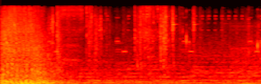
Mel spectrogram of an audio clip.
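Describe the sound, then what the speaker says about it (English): Gunfire rings out in a competitive shooter video game, including a sniper rifle, with an opening burst of shots and then scattered sharp cracks over a steady game background. "He takes one down with that sniper"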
